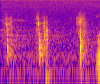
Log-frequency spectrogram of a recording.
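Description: Chef's knife slicing a red bell pepper on a cutting board: three separate cuts, each a short knock of the blade on the board, a little under a second apart.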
